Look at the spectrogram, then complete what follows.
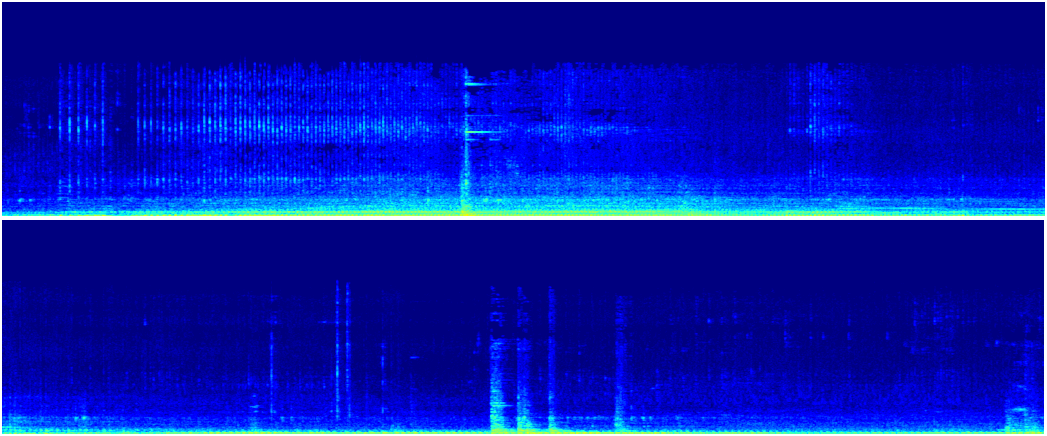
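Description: Garden tractor engine running under load as it drags a weight-transfer pulling sled, the sled's metal frame rattling along. About halfway through it settles into a steadier drone, with a couple of short metal clanks near the end.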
